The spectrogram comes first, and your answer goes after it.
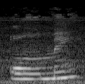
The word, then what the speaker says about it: homem: Na palavra homem, o mais forte é o O, né? Homem. Então, ela é o quê? Ela tá na penúltima sílaba, né? Men é a última, O é a penúltima. Então, ela é uma paroxítona.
